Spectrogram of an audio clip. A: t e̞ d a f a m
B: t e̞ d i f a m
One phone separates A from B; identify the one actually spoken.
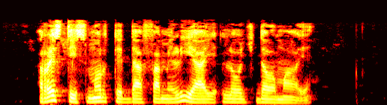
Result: A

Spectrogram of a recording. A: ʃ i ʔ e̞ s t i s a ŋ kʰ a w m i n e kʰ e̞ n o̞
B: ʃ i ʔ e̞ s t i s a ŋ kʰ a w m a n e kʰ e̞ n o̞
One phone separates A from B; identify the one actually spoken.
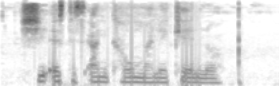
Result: B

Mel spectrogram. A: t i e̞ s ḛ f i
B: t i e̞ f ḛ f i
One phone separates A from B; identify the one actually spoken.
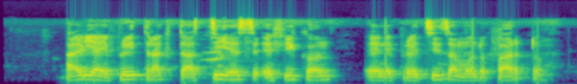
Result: A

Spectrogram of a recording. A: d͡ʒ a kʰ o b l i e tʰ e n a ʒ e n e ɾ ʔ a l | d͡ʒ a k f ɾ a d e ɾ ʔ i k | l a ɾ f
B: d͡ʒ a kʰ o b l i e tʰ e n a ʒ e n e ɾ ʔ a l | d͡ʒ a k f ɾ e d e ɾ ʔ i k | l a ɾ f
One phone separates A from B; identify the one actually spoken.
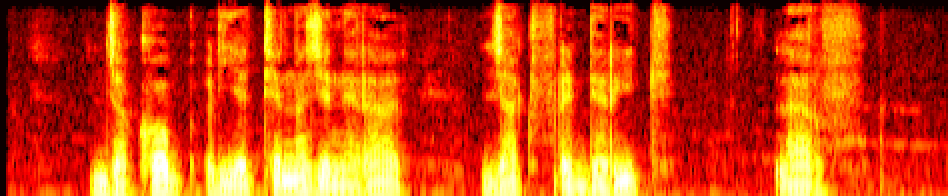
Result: B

